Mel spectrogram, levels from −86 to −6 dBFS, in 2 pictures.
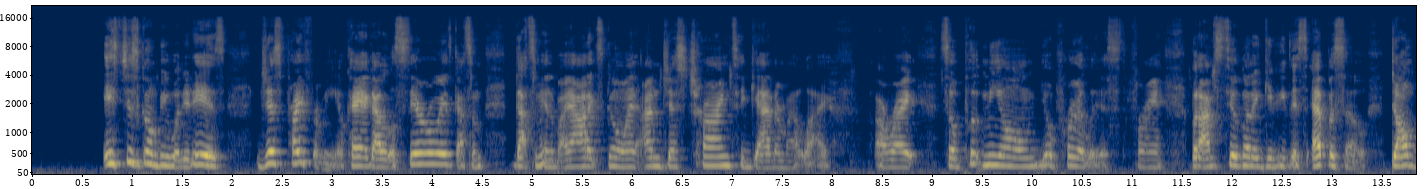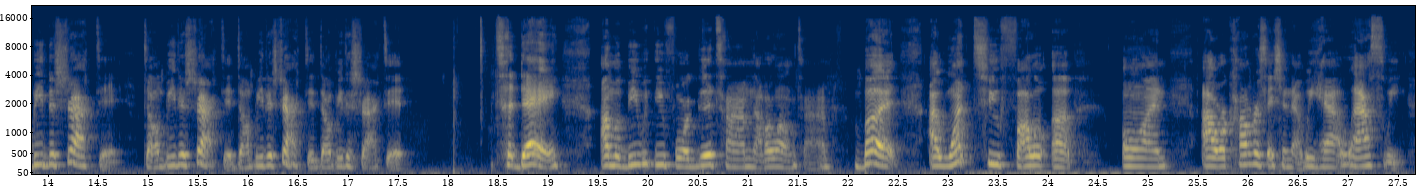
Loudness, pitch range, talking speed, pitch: -31 LUFS, 195-240 Hz, 190 wpm, 220 Hz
